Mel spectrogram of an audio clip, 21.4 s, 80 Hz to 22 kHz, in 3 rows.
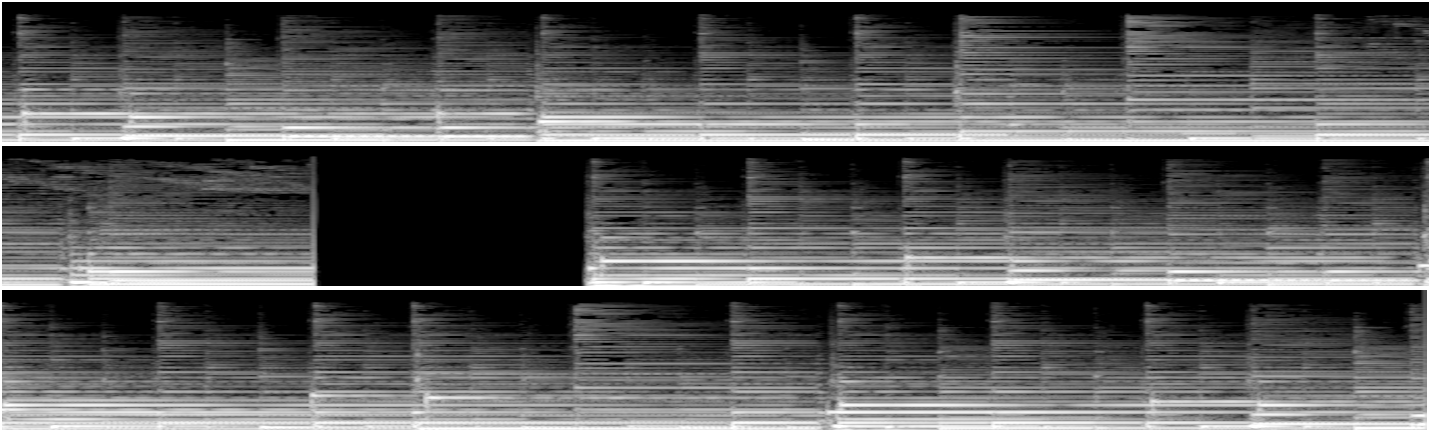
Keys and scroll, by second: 0.0-0.4 space, 4.4 space, 4.7 space, 6.3 space, 8.4 space, 8.6 space, 12.4 space, 16.2 space, 16.4 space, 19.2 space, 19.6 space, 20.6-21.3 ctrl+z.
